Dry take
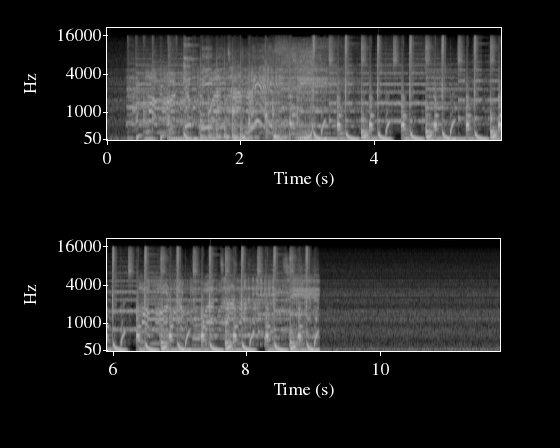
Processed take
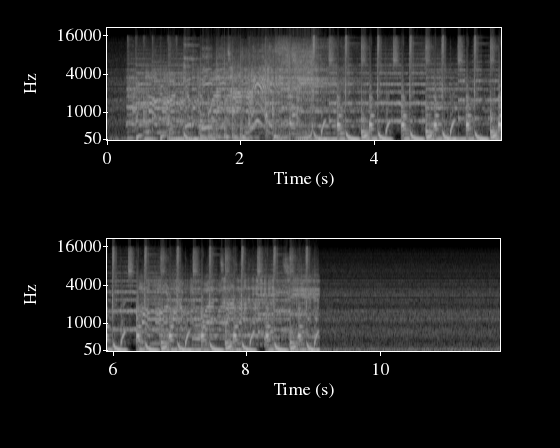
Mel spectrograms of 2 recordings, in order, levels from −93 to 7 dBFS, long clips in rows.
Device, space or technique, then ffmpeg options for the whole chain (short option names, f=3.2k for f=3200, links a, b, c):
limiter into clipper: -filter_complex "[0:a]alimiter=limit=-20.5dB:level=0:latency=1:release=41,asoftclip=type=hard:threshold=-23dB,asettb=1/sr,asplit=3[a][b][c];[a]atrim=end=1.634[d];[b]atrim=start=1.63:end=3.18,asetpts=PTS-STARTPTS,afade=t=in:d=0.004:c=qsin,afade=t=out:st=1.546:d=0.004:c=qsin,tiltshelf=f=940:g=-4.5[e];[c]atrim=start=3.176[f];[d][e]acrossfade=d=0.004:c1=hsin:c2=qsin[g];[g][f]acrossfade=d=0.004:c1=qsin:c2=hsin,volume=-1dB"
